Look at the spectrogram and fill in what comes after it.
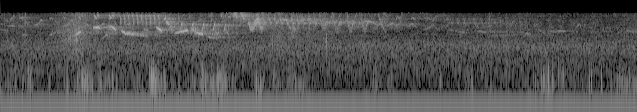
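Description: Small songbirds chirping and trilling over quiet outdoor background noise, busiest in the first half and fading after about three and a half seconds.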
